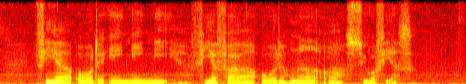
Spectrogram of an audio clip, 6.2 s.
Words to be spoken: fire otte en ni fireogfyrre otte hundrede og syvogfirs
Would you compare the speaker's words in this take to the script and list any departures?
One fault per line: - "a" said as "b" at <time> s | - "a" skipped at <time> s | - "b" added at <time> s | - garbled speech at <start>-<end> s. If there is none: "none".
- "en" added at 1.8 s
